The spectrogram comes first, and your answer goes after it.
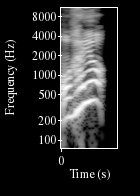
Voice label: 「おはよう」, 男の子 王道系少年主人公

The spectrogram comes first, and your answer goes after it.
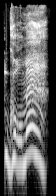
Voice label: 「ごめん」, 男の子 王道系少年主人公

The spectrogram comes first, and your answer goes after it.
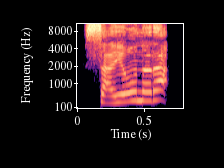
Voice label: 「さようなら」, 男の子 王道系少年主人公

